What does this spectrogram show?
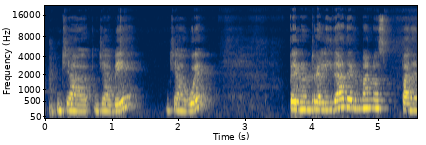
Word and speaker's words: Yahvé: Este nombre Jehová, hermanos, nos dice que los griegos, los judíos y los judíos mesiánicos evitaban pronunciar este nombre sacrosanto porque Jehová lo pronunciaban Yahvé, pero en realidad, hermanos,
